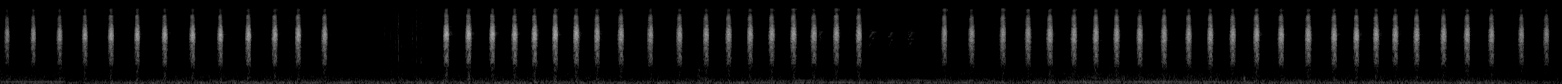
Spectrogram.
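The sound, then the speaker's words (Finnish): Red-backed shrike alarm calls: sharp, dry clicking chacks repeated in a steady rapid series of several per second, broken by two short pauses, clear against a quiet background. “Viikon luontoääni: Pikkulepinkäinen”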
